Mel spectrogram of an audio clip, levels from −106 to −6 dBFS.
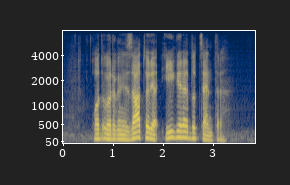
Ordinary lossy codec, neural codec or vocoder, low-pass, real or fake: none; codec, 16 kHz, 8 kbps, FreqCodec, smaller model; 7.2 kHz; fake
